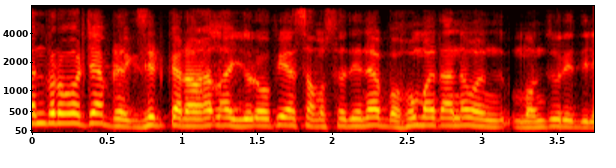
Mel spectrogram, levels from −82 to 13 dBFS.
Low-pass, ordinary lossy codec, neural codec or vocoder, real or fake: 7.2 kHz; none; codec, 16 kHz, 0.8 kbps, ZipCodec; fake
